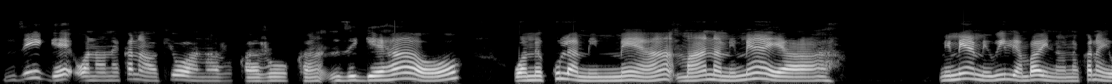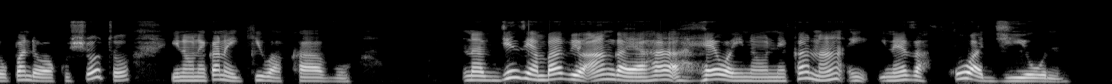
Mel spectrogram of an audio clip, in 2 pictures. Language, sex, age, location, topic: Swahili, male, 25-35, Kisii, health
